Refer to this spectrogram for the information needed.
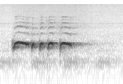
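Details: Moulting local zebra dove kept in Magelang, Central Java, Indonesia, gives a single rolling coo: several quick throbbing pulses run together into a sub-second trilled phrase, with a faint low murmur underneath.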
